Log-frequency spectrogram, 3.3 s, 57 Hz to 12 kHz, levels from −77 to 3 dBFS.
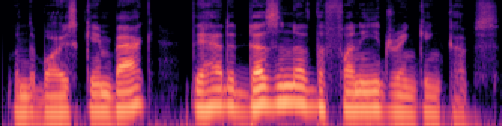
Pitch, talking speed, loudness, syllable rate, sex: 115 Hz, 250 wpm, -19 LUFS, 5.8 syllables/s, male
